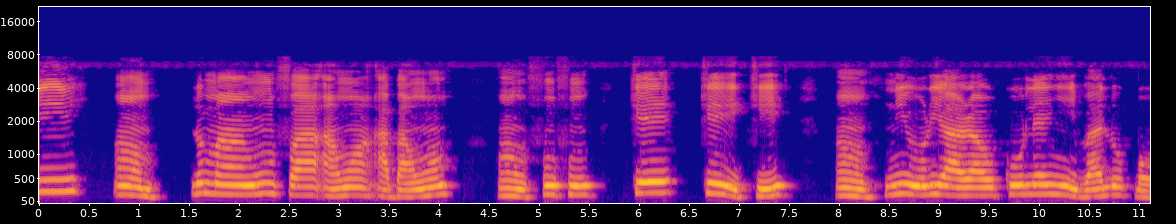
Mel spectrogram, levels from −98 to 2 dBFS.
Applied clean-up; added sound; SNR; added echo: none; none; none; none.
